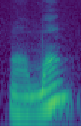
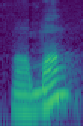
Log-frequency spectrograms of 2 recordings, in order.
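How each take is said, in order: Both takes have the same delivery.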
